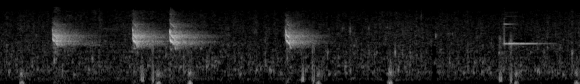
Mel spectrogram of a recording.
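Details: Brazilian tanager giving four sharp, bright chip notes at uneven gaps, each falling quickly away. A single higher, thin, level whistled tone closes the sequence against a quiet background with faint low clicks.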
